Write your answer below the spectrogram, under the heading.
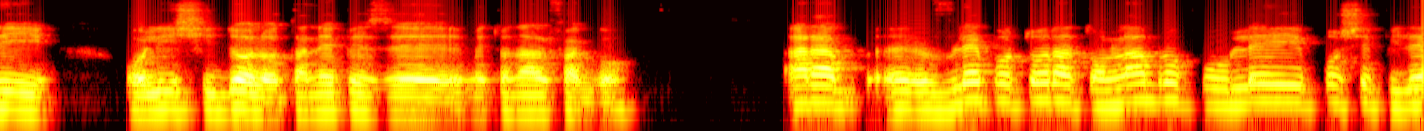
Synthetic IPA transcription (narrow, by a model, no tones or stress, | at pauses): ɾi | oliʃid̪olot̪anepezemet̪onalfaɡo | aɾavle̞po̞t̪oɾat̪onlambɾopulejpoʃepile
